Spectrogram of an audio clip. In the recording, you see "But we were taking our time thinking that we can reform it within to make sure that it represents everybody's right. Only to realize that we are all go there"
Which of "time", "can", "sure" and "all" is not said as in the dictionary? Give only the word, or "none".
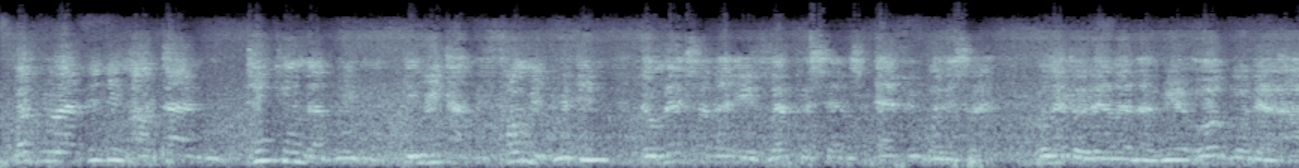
sure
